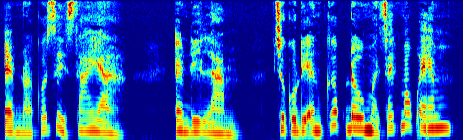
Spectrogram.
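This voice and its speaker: A woman's voice: mid-range voice, moderate pace, a little mellow, no echo, studio quality, natural voice. A woman voicing a defiant young female student who petulantly talks back to her family, in a narrated story.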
